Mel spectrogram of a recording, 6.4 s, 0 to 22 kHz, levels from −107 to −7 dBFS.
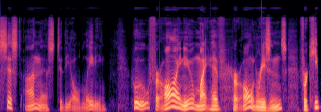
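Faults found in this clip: Microphone volume stepped up at 3.18 s: speech and background jump about 4 dB together. Capture-side auto gain raised input level once; waveform envelope steps up, spectrogram brightens uniformly across bands.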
